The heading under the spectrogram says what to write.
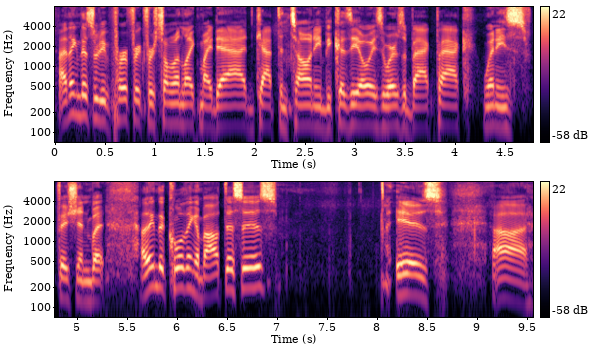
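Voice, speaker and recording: A man's voice: medium pitch, normal speed, smooth, dry recording. A man narrating a casual fishing vlog, talking outdoors in the wind. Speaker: fishing vlogger. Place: outdoors on a frozen mountain lake.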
